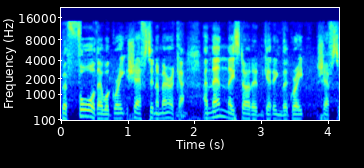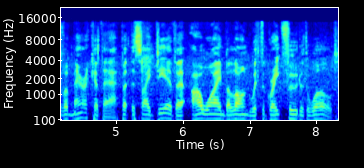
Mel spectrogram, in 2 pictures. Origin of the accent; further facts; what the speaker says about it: England, United Kingdom; also born or lived in Australia; now in Napa Valley, United States; I'm from England originally, obviously, but fell in love with Napa Valley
